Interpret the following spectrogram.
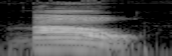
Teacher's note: A gente usa o nariz, de certa forma, na hora que vai falar, para indicar o tom da palavra. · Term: nasalidade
